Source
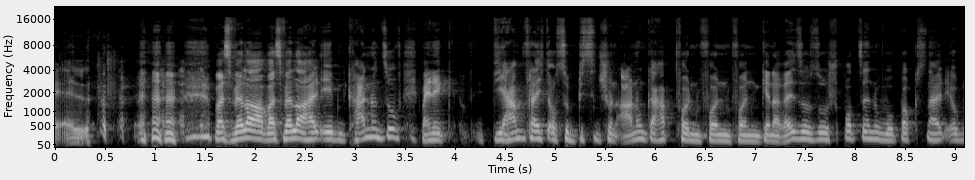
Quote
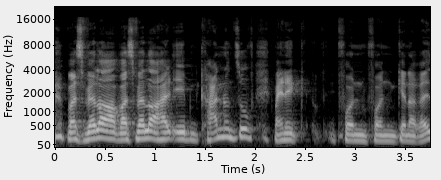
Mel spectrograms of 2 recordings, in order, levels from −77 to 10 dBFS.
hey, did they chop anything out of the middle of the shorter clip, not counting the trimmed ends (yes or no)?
yes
